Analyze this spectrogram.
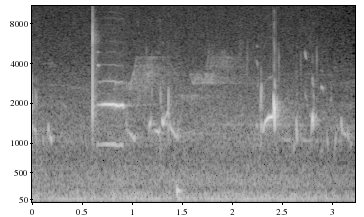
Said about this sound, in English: The males sing to attract a mate and to establish territory, and they have a beautiful, simple song. It has bill snaps involved in it, a clicking sound followed by a sort of upward whistling motion.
